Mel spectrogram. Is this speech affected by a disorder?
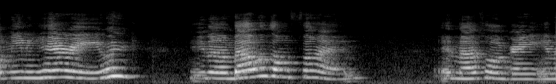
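Yes: cerebral palsy.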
